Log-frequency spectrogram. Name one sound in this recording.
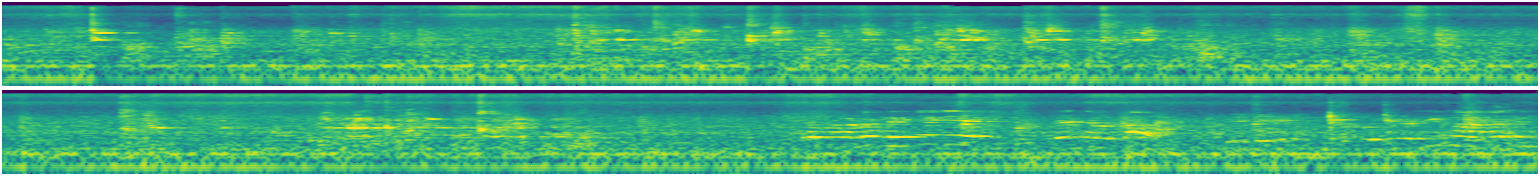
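A metal spatula clatters and scrapes against a wok.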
